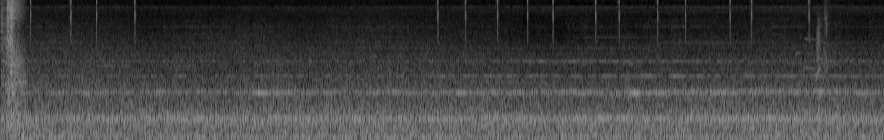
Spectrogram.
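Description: A ship's engine rumbles steadily.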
